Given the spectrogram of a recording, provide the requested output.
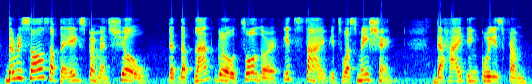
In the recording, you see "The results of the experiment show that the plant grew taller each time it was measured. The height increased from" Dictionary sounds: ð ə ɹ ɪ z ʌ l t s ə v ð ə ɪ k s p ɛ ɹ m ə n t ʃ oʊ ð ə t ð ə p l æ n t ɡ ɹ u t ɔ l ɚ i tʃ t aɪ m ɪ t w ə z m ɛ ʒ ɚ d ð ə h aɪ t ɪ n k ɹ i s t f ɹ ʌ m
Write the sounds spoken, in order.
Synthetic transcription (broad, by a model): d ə ɹ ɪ s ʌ l t s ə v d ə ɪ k s p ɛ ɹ m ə n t ʃ oʊ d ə t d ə p l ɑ n t ɡ ɹ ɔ t ɔ l ɚ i s t aɪ m ɪ t w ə s m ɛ ʃ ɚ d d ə h aɪ t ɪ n k ɹ i s f ɹ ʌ m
